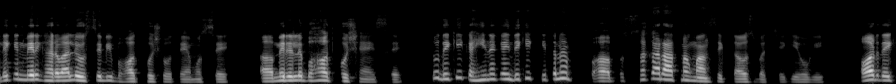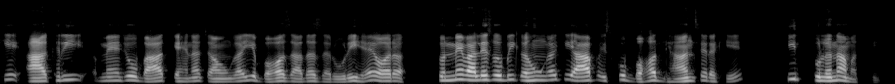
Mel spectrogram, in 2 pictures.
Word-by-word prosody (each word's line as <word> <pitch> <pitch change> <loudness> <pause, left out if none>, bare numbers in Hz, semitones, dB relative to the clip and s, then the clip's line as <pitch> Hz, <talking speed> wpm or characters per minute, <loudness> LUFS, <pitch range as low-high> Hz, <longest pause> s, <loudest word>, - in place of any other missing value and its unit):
लेकिन 215 +5 -3
मेरे 215 +1 +7
घर 180 -2 +2
वाले 185 +2 +6
उससे 185 +1 +1
भी 185 0 -6
बहुत 135 -2 -5
खुश 135 -1 -11
होते 120 -1 -15
हैं 115 - -11
मुझसे 120 0 -14 0.4
अ, 145 - +1
मेरे 185 +1 +5
लिए 195 - +4
बहुत 185 +1 -1
खुश 155 -4 -7
है 120 -2 -14
इससे। 115 0 -18 0.3
तो 300 - -6
देखिए 250 +5 -3
कहीं 205 -2 -2
न 245 - -2
कहीं 250 0 -2
देखिए 255 +5 -5
कितना 250 +6 -3
प 235 - -15 0.2
अ, 150 -1 +1
सकारात्मक 220 - +1
मानसिकता 140 -5 -2
उस 125 -2 -6
बच्चे 115 0 -21
की 115 - -21
होगी, 110 -1 -18 0.4
और 210 +2 +8
देखिए 200 +4 -4 0.2
आख़िरी 185 +8 +2 0.3
में 175 +1 -5
जो 195 0 +1
बात 155 +2 +1
कहना 150 +3 -6
चाहूँगा 135 0 -5
ये 190 +4 -3
बहुत 150 +1 -1
ज़्यादा 145 +2 -5
ज़रूरी 130 +4 -5
है 180 +6 -3
और 165 -3 +2 0.4
सुनने 195 +5 +3
वाले 205 0 +8
को 210 0 +2
भी 220 +2 -5
कहूँगा 195 +2 -1
कि 225 0 -7
आप 185 +1 +7
इसको 210 +5 -6
बहुत 165 +1 -2
ध्यान 135 +5 0
से 185 - -9
रखिए, 145 0 -10 0.5
कि 250 - -2 0.2
तुलना 175 +2 +4
मत 150 - -11
कीजिए। 100 -1 -34
175 Hz, 210 wpm, -24 LUFS, 140-205 Hz, 0.5 s, और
